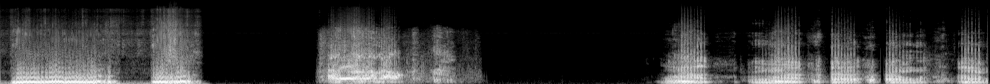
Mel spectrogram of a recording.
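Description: A lion roars in a deep, throaty rumble. The bursts come in groups, the later ones breaking into shorter, coughing grunts that are loud, low and gravelly.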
